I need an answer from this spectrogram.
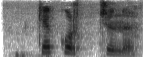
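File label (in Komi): "кекуртчыны", Komi, female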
